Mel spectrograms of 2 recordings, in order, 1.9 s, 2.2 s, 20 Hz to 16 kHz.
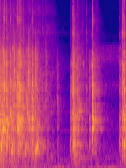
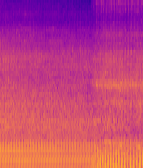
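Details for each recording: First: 1970 Fox Condor mini bike, Tecumseh HS40 4 hp engine after 20+ years in a barn: three rasping pull-cord strokes with no firing. It cranks but has no spark; the ignition points are to be cleaned. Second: 1970 Fox Condor mini bike, Tecumseh HS40 with a new 22 mm carburetor and the idle readjusted: steady, even single-cylinder pops rising under throttle and easing off with no stumbling. It starts easily and runs well.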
